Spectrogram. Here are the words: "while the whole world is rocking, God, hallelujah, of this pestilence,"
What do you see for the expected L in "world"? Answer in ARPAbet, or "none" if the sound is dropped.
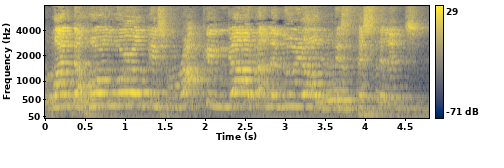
L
